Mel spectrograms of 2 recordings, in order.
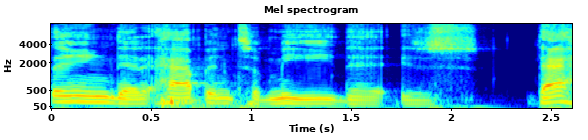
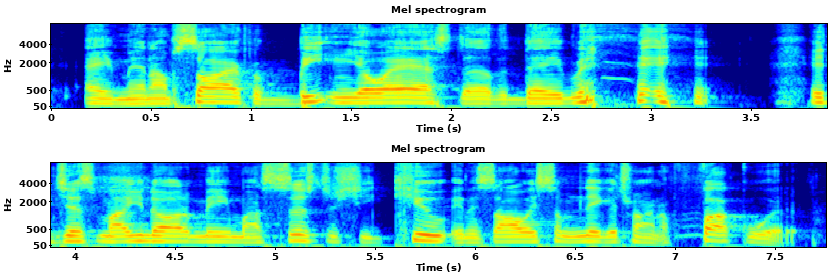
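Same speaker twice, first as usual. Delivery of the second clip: ordinary delivery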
